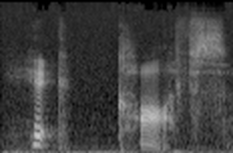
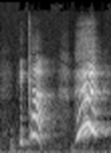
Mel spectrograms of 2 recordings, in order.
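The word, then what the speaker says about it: hiccough: seen the spelling where where it's hick coughs like spelled like h-i-c-c-o-u-p no o g f h where it's like a hiccup hiccup anyways coordination gives me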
